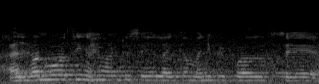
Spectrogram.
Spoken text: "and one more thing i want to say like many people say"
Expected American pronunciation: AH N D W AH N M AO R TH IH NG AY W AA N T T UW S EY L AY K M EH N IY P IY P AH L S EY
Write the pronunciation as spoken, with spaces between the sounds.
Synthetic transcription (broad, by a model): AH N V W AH N M AO R T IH NG AY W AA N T T UW S EY L AY K M EH N IY P IY P AH L S EY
